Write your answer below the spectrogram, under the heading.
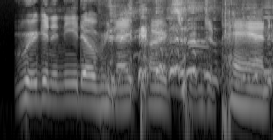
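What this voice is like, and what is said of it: Imitates another person's voice. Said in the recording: “That impression was actually ... that was really good.”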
